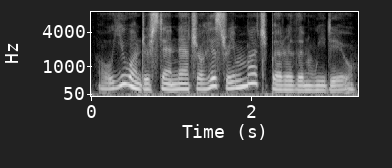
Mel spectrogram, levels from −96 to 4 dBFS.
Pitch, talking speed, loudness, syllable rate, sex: 180 Hz, 180 wpm, -17 LUFS, 5.4 syllables/s, female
